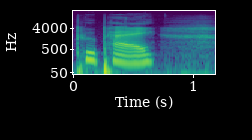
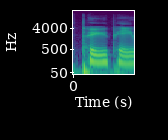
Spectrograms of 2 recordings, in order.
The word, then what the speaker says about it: Poupée: I think you pronounce it poupée. But, you know, to my British eyes, I kind of always read it as poopy, which is a terrible name.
